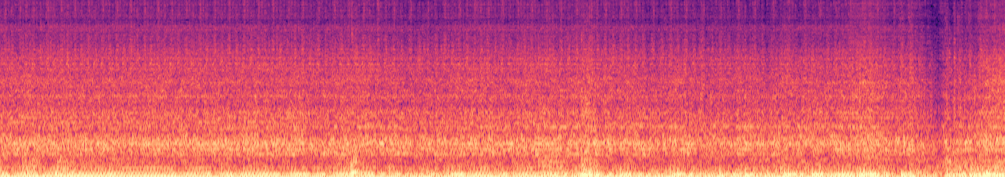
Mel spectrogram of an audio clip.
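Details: Triumph Herald Estate, first start after refitting the exhaust and inlet manifolds and carb: uneven, lumpy low idle with irregular stumbles and a dip, struggling to hold tickover. It revs well but chokes up off throttle, and the owner suspects over-fueling.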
